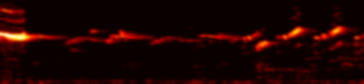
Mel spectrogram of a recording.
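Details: Chinese hwamei in a cage, singing competitively: one loud, sharp whistled note at the start, then softer, varied warbling with slurred whistles and brief twittery flourishes toward the end.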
